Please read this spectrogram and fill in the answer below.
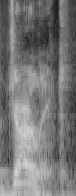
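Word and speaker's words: Djarlik: Then the next one we're going to talk about is the Jarlik, which is starts with a D, but I'm pretty sure that D is silent. So Jarlik, and this is an aquatic Xenos, which is pretty rare.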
